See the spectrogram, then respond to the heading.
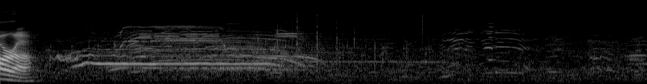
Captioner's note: attendees cheering; attendees applauding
